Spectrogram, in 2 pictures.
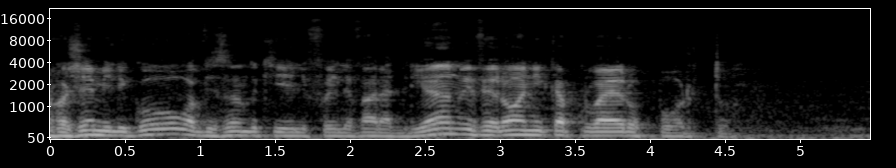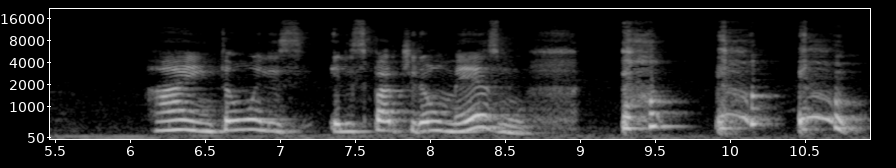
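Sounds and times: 
speech: 0.0 - 4.6, 6.1 - 9.7
raspy coughs: 9.3 - 10.9.

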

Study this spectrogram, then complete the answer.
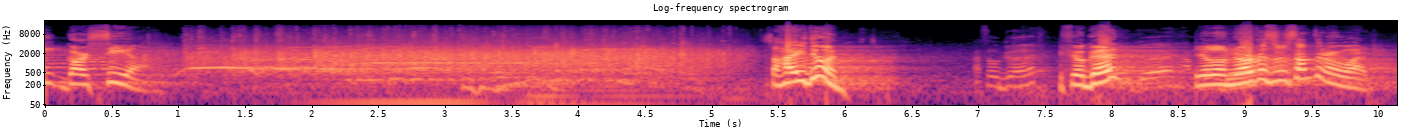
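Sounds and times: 
speech: 0.0 - 0.9, 5.4 - 6.1, 7.1 - 10.1
large standing audience applauding a guest: 0.8 - 5.4
faint voices and cheers from the audience: 1.0 - 5.1.

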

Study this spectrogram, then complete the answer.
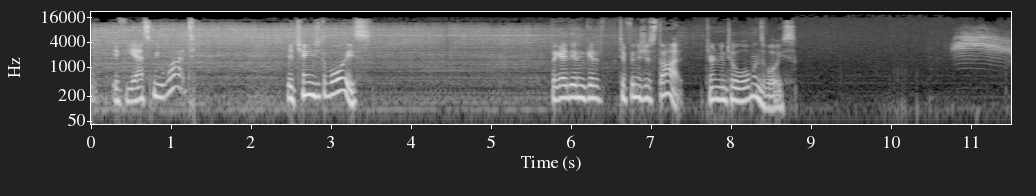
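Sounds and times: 
speech: 0.3 - 1.4, 2.4 - 3.6, 5.8 - 8.9
cat meowing: 10.7 - 11.4.

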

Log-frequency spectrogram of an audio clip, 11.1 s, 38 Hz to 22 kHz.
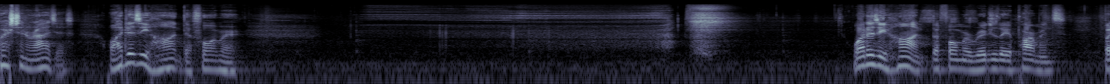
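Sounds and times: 
speech: 0.1 - 2.8, 8.5 - 11.0
person yawning: 3.6 - 7.4.

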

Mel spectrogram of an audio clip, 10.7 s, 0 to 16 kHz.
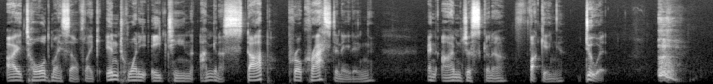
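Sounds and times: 
speech: 0.1 - 5.7, 6.4 - 9.2, 9.9 - 10.2
person coughing: 9.9 - 10.4.

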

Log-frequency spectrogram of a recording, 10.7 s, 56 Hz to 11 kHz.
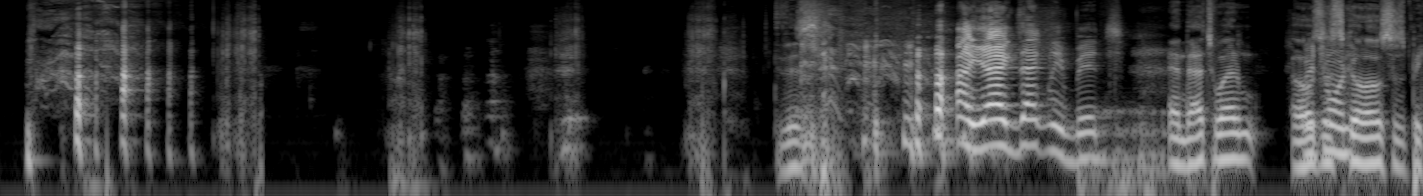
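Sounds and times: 
laughter: 0.2 - 1.5, 5.9 - 8.0
speech: 0.6 - 0.8, 5.9 - 6.4, 7.0 - 10.6
chewing crunches: 1.4 - 3.3, 4.1 - 5.8
crunching bite into a pickle: 1.5 - 2.1, 2.9 - 3.2, 5.1 - 5.6.

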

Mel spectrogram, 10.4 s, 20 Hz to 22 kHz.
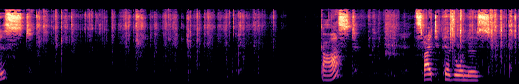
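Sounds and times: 
speech: 0.0 - 0.4, 6.4 - 7.2, 8.4 - 9.9
paper rustling and crinkling: 0.6 - 5.8, 7.3 - 8.1, 8.9 - 10.3.

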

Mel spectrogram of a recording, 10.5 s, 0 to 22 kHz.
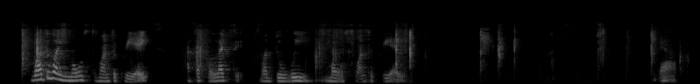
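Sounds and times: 
speech: 0.4 - 6.2
deck of cards being shuffled with riffles and slaps: 4.7 - 6.6, 7.2 - 10.4.

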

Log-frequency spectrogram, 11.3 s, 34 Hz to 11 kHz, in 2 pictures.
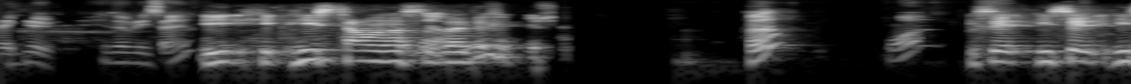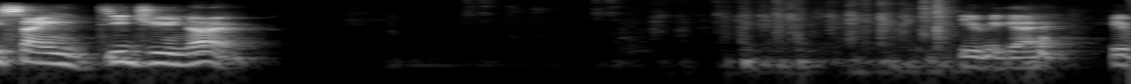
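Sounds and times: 
speech: 0.0 - 2.9, 3.7 - 7.0, 10.4 - 11.2
typing on a sticking computer keyboard: 7.9 - 10.5.

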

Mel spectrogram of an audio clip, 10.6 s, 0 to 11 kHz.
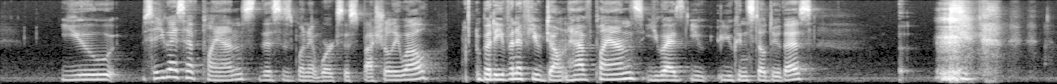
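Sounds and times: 
speech: 0.6 - 8.2
person sneezing: 9.4 - 10.1.

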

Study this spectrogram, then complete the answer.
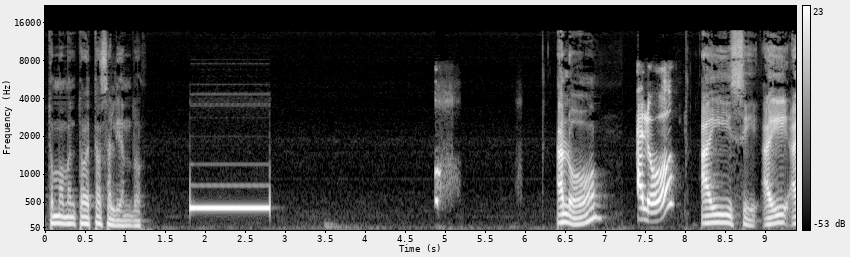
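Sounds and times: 
speech: 0.1 - 1.3, 6.4 - 9.3
telephone line tone while redialing a call: 1.8 - 2.9.

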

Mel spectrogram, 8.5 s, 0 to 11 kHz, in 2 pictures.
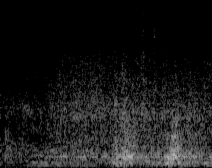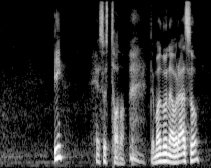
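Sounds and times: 
low distant thunder rumbling: 0.0 - 6.4
steady rain falling: 0.0 - 7.2
speech: 5.3 - 8.3.

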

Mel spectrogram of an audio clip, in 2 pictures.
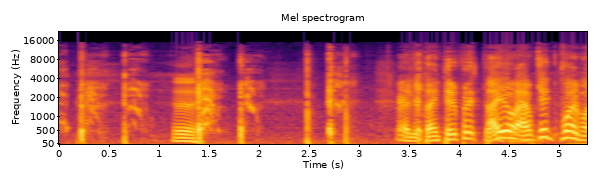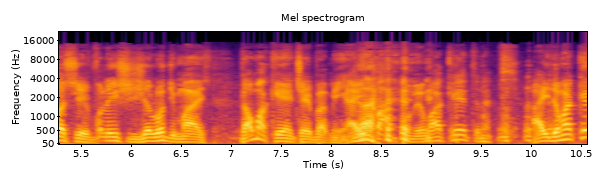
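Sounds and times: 
person coughing harshly: 0.0 - 3.8
speech: 1.1 - 1.6, 3.4 - 10.5
laughter: 8.2 - 10.5.

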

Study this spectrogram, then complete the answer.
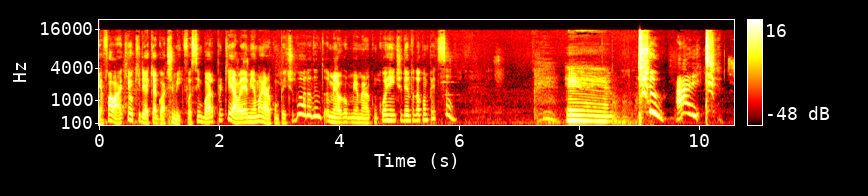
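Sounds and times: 
speech: 0.0 - 6.7, 7.4 - 10.3
single sharp sneeze: 9.0 - 9.4, 10.1 - 10.4.

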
